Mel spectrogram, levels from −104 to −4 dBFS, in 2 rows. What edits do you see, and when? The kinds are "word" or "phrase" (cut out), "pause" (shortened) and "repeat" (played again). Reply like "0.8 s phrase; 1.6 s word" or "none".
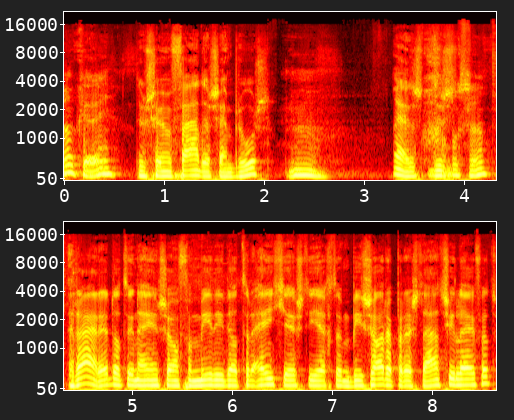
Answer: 2.1 s pause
